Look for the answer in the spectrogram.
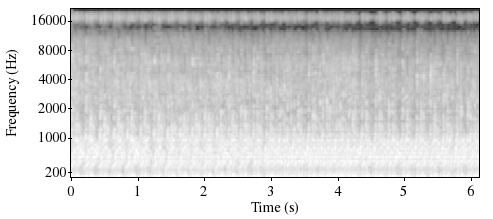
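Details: Honda CX500 engine on a bench rig, no exhaust, coolant or oil filter, getting warm: steady, even idle with a smooth low beat and no knocks or misses. The engine runs well.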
